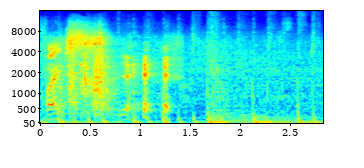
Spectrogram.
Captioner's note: chuckles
